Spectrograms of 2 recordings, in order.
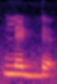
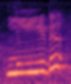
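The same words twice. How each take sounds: First: "ലെഡ്" with a short e, falling; clipped "ലെഡ്" against the long one; homonym demo. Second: "ലീഡ്" with a long ee, rising; slow, clear "ലീഡ്" with a long vowel; homonym demo. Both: Shown as a demonstration. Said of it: "പിന്നെ വരുന്ന example ആണ്".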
